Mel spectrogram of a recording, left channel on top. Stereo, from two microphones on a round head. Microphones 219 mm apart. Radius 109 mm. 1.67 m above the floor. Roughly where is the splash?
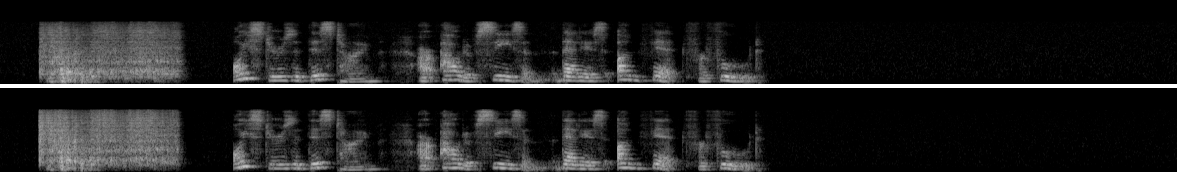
Right.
